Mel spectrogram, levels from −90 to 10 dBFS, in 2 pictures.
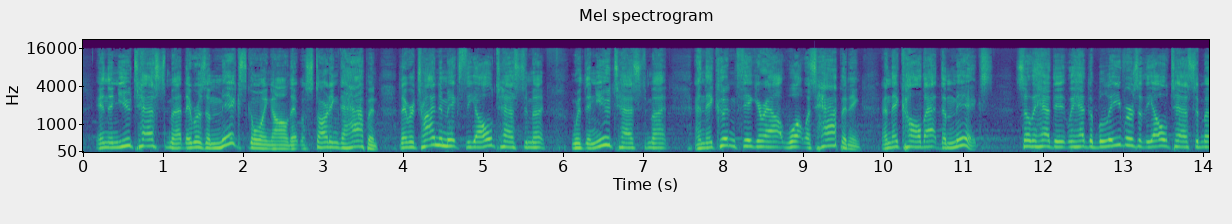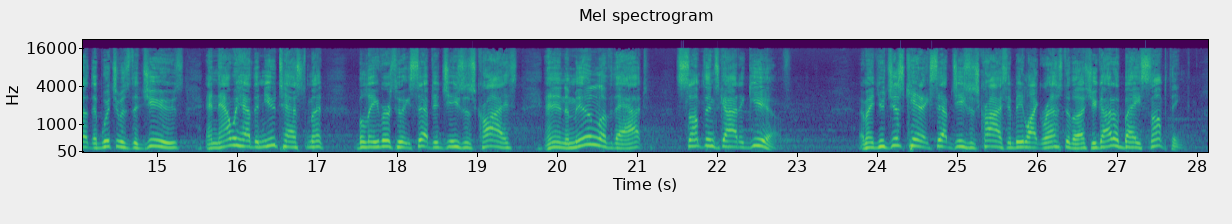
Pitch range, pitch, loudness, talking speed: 170-210 Hz, 190 Hz, -13 LUFS, 215 wpm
